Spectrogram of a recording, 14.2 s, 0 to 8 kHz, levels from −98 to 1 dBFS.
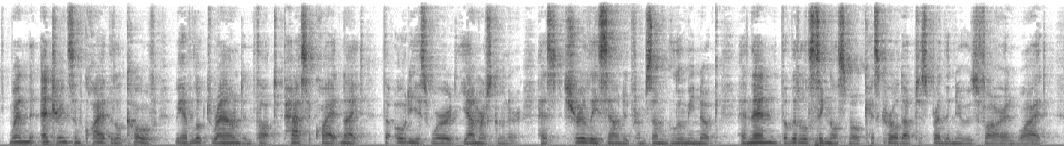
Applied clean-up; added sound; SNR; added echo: none; none; none; reverberation time 0.5 s.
